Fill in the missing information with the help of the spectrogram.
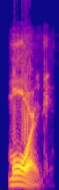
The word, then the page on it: morgue: American English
